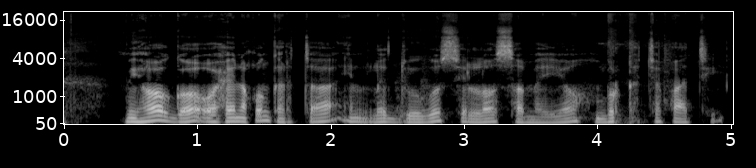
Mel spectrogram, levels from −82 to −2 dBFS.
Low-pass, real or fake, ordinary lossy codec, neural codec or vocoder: none; real; none; none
